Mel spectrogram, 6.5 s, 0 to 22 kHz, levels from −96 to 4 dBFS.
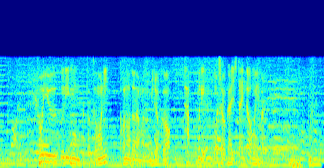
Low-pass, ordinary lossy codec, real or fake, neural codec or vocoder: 5.4 kHz; none; fake; codec, 16 kHz, 6 kbps, DAC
